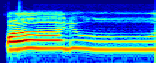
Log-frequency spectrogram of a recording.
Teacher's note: قالوا قاف heavy letter ہے، پورا ادا کرنا ہے، الف مد آ گیا تو ایک الف کے برابر لمبا کرنا ہے۔ قالوا واو مد آ گیا ہے تو ایک الف کے برابر ہم لمبا کریں گے۔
